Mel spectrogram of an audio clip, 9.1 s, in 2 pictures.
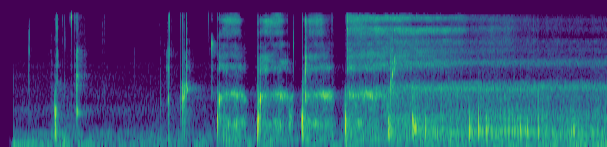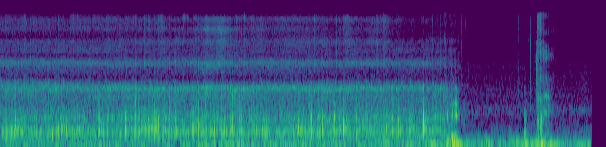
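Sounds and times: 
woman drinking orange juice: 1.3s - 8.0s.

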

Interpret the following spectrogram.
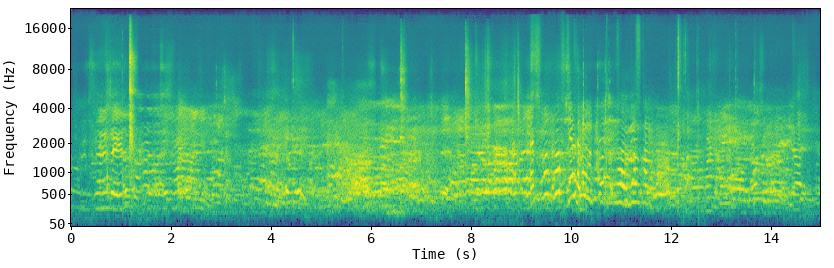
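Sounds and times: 
20 people chatting at a wedding: 0.0s - 14.9s.

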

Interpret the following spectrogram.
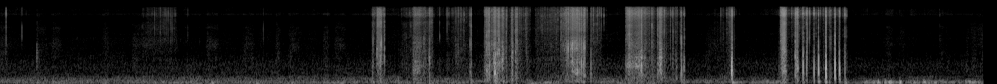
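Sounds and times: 
crisp crunching of ice: 3.7s - 8.5s.

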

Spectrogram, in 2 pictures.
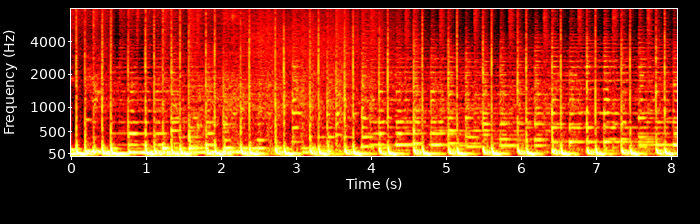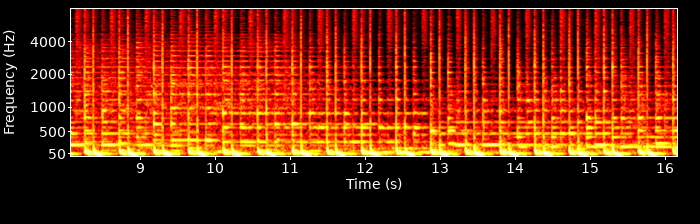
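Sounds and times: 
inspiring finance video background music: 0.1s - 16.1s.

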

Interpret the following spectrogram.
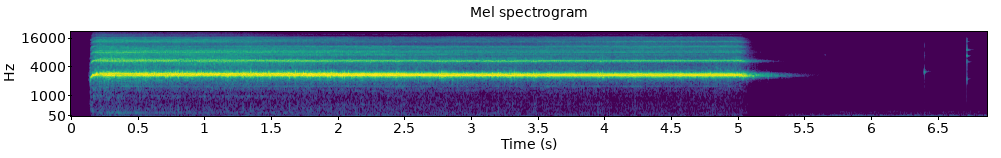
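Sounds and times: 
short lifeguard whistle blasts: 0.2s - 5.5s.

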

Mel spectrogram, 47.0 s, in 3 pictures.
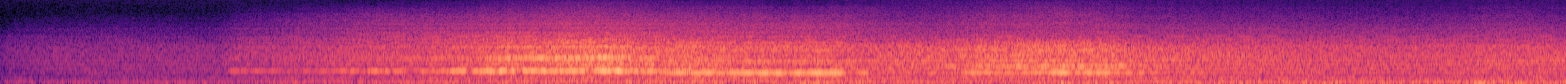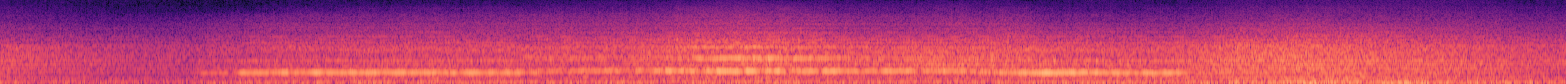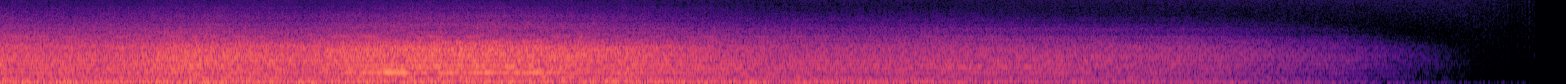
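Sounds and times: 
howling wind: 0.0s - 44.9s.

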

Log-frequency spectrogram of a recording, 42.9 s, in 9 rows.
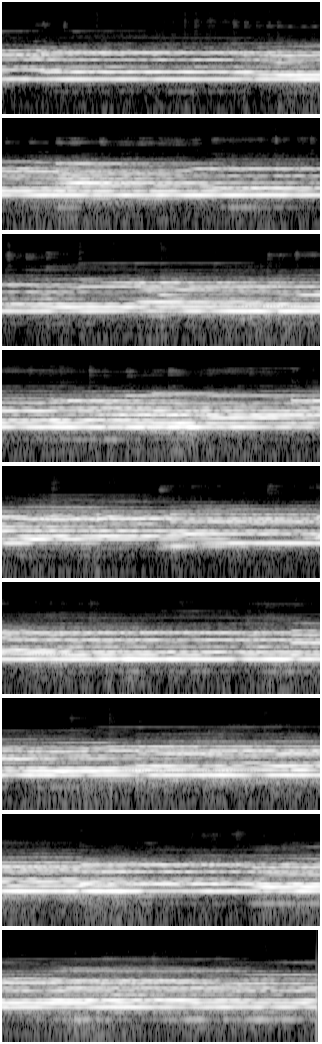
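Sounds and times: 
lullaby synth pad: 0.0s - 42.9s.

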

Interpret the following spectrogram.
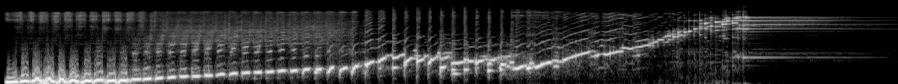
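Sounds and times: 
2D cartoon animation intro sound: 0.1s - 6.6s.

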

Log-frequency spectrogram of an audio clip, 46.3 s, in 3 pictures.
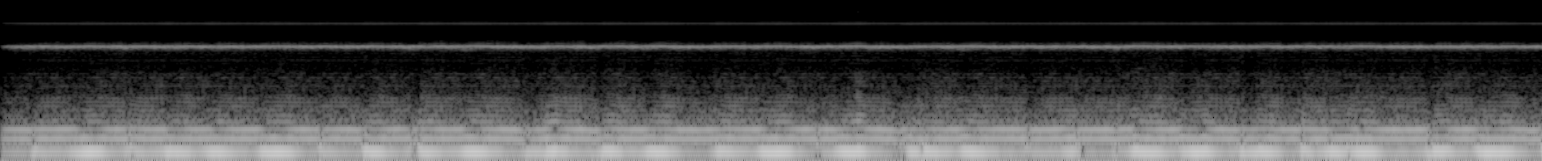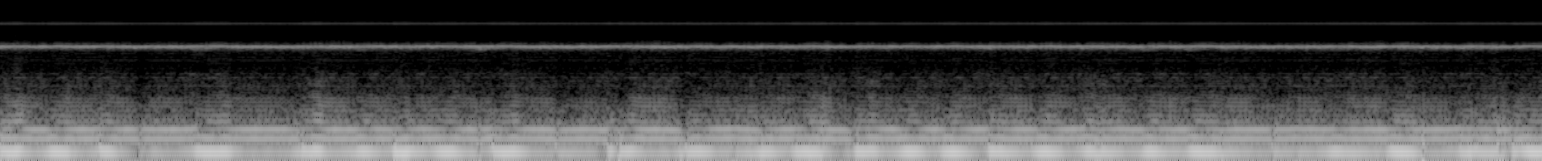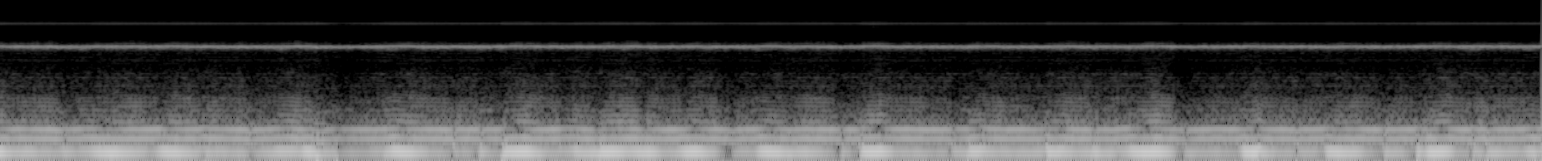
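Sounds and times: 
discreet electronic motor: 0.0s - 46.2s.

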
